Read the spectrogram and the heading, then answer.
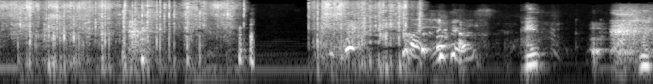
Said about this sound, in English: I put it as crunching. I don't know. Why would you need a crunching sound effect at any time? When are you like, damn, I wish I could hear somebody crunching right now.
